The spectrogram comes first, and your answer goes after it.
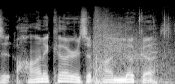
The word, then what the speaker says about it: Hanukkah: Like, what syllable are you supposed to enunciate? Is it Hanukkah or is it Hanukkah?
